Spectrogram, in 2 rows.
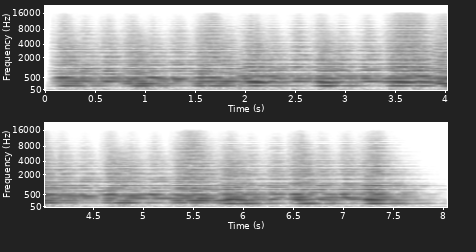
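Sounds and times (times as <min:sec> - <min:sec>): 
D-50 synthesizer strings: 0:00.0 - 0:08.0.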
